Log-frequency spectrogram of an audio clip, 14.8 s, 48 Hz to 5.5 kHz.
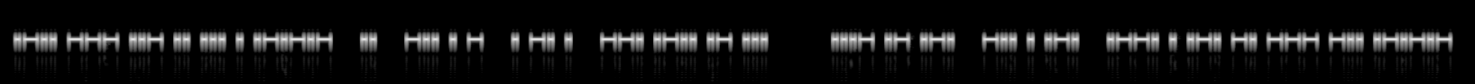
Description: Morse code, heard as a keyed tone, about 27 wpm, 600 Hz. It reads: LOUISE. I DET ENE GLAS VAR DER PERNOD.
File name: Ferie QRQ 27wpm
